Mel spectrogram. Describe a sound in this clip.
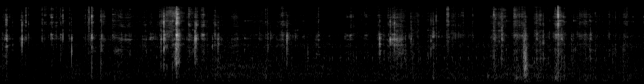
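Small metal parts click and rattle as fingers handle them.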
